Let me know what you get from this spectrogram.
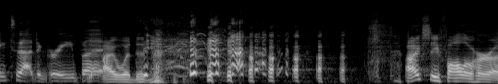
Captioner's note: laughs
